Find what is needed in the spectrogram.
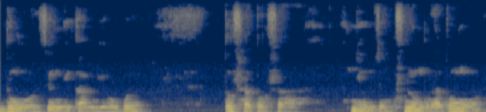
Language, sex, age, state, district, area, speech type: Bodo, female, 45-60, Assam, Kokrajhar, rural, spontaneous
